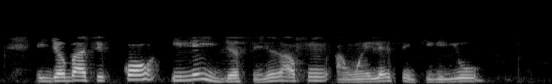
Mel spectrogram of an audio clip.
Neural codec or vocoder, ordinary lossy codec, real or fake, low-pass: autoencoder, 48 kHz, 128 numbers a frame, DAC-VAE, trained on Japanese speech; MP3, 16 kbps; fake; 3.6 kHz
